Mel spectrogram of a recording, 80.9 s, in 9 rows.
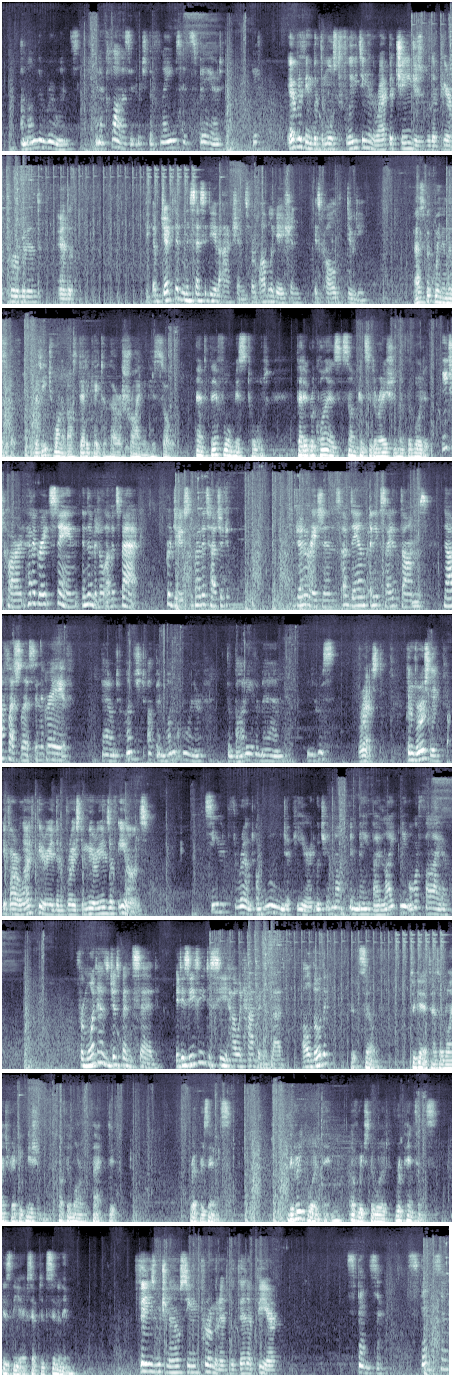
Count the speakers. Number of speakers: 6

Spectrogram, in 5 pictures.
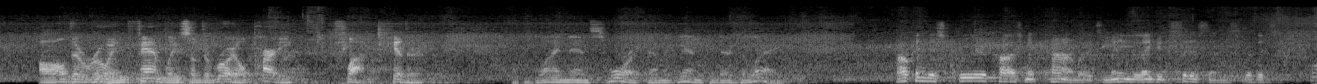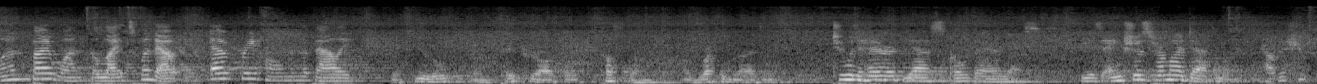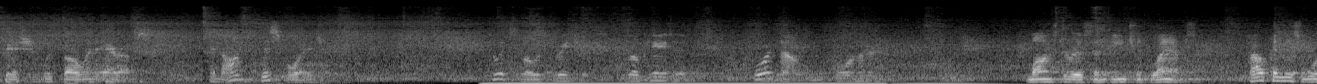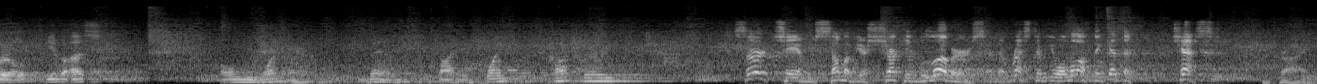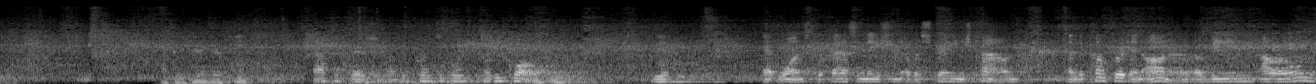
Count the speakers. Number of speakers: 8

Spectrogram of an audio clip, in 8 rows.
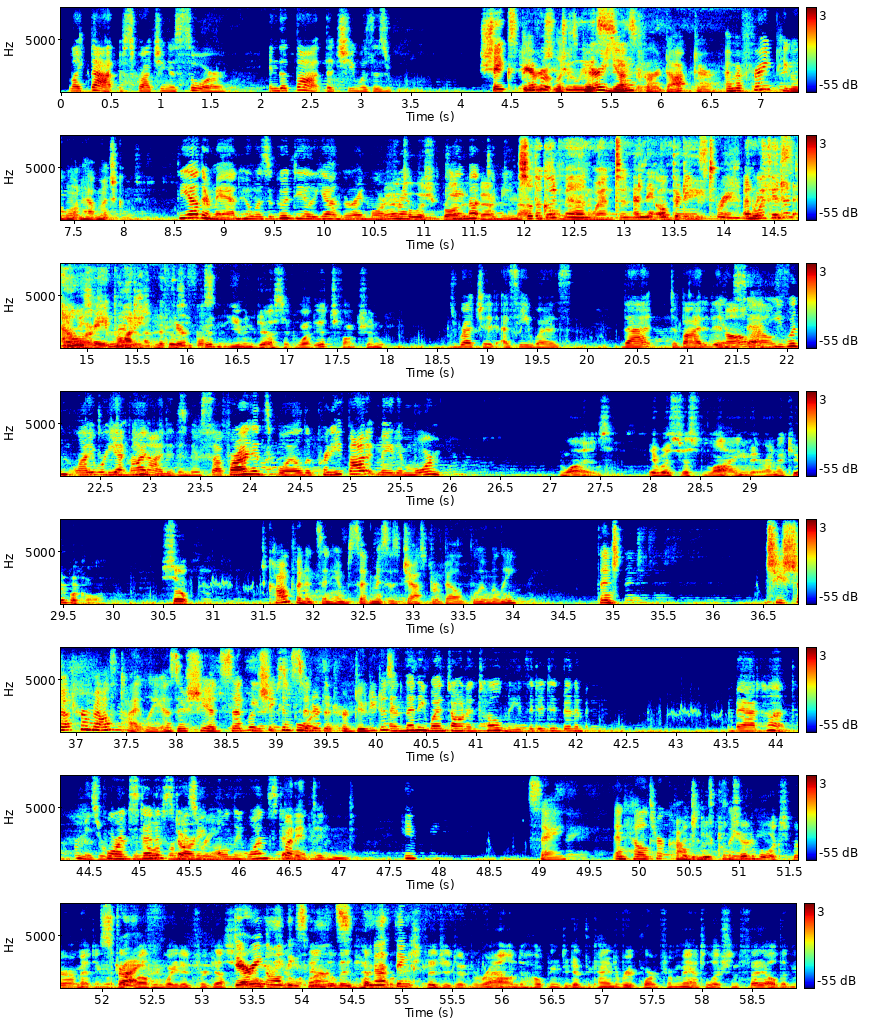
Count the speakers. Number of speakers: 6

